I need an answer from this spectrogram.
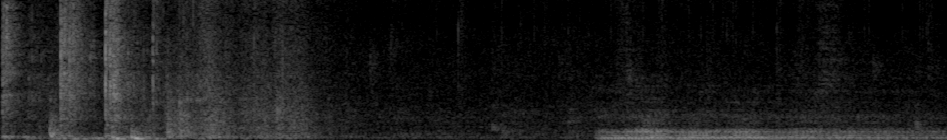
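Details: Pet dogs playing with each other and trading strange noises; a few sharp knocks and yips at the start, a quiet pause, then a steady low throaty growl held for the last two seconds.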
